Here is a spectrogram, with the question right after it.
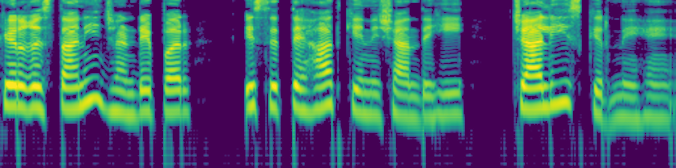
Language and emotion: Urdu, neutral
